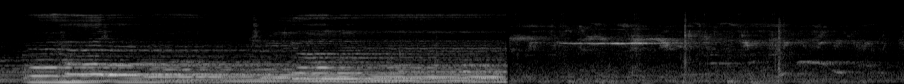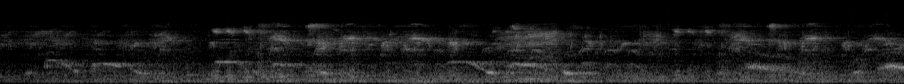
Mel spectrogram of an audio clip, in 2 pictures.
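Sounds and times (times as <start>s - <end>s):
birds chirping and calling: 5.1s - 18.0s.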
